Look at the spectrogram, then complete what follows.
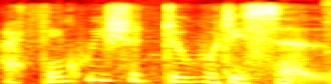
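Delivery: hushed, very soft whisper. Whispering to another character during a tense standoff: in-character whisper. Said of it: "I'll whisper to Alakan".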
